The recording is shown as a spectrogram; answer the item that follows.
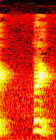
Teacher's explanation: हमारी जीभ का जो नोक भाग है वो हमारे दांतों को स्पर्श करते हुए उच्चारित हो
